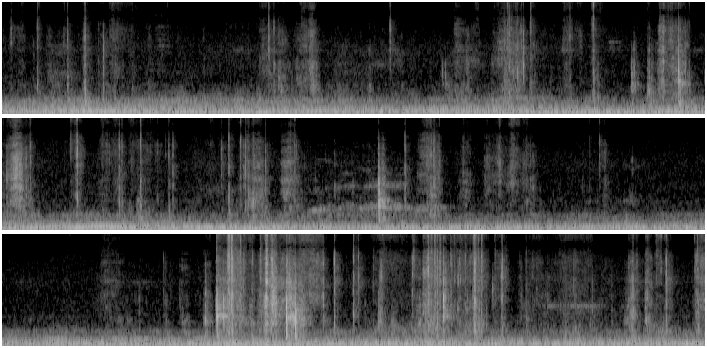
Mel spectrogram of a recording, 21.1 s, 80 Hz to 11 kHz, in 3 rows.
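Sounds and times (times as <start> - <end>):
packaging crinkling and tearing: 16.1 - 19.5.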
